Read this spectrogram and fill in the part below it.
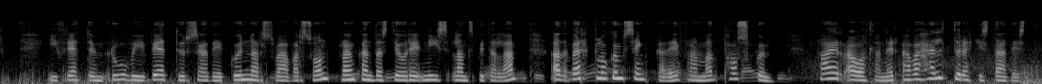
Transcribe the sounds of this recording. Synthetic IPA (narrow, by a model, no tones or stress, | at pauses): ifɾjɛht̪ʏmɾuːvivɛːt̪ʏɾ̥saɣðɪkʏnːaɾ̥svaːvaɾ̥sɔnfɾamkʰant̪̬ast̪joːwɾɪniːslant̪spit̪alaaðvɛr̥klɔkʏmsejŋ̥kaðɪfɾamːaðpʰawskʏm | θajɾa̰ːwaht̪lanɪɾavaɦɛlt̪ʏɾɛhcɪst̪aːðɪst̪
